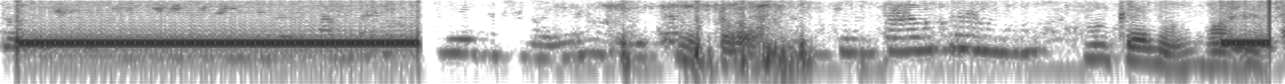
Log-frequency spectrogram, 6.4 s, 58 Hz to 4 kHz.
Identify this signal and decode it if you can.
Ringback tone (North America), 440 + 480 Hz, with speech.
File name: out- - - - - .33421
